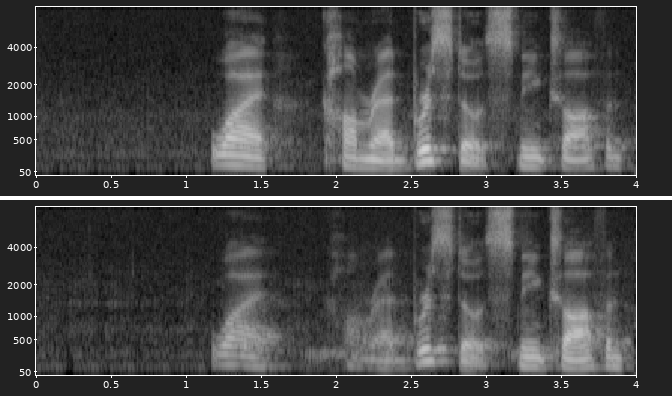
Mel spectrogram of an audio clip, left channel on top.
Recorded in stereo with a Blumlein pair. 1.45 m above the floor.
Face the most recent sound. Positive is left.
turn(degrees=-20)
